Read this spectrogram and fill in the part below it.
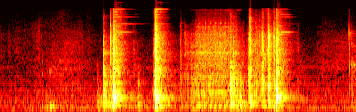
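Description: A sewing machine stitches the side seams of a wool blazer: short irregular mechanical bursts of whirring and clatter, close and fairly loud, separated by brief pauses, with quiet room tone at the start and end.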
